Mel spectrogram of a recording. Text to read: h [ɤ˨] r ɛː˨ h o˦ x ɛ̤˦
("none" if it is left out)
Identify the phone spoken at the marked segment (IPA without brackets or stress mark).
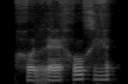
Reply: ɤ˨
